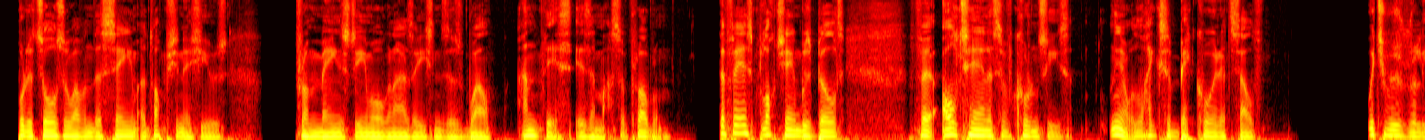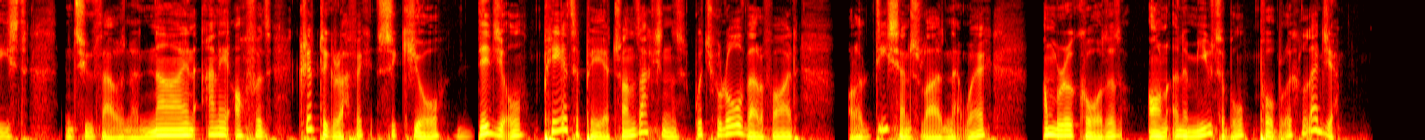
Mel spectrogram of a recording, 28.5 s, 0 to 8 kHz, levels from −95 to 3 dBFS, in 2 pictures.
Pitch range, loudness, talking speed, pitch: 80-115 Hz, -25 LUFS, 130 wpm, 95 Hz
